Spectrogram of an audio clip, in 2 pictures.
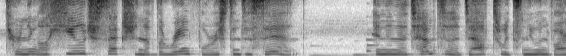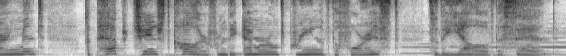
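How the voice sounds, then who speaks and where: A woman voicing a gentle, child-sized female deity in a video game, speaking in a measured, thoughtful way. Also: high-pitched, steady tone, soft background music, close to an everyday voice. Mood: solemn, explanatory. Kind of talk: video game character dialogue.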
